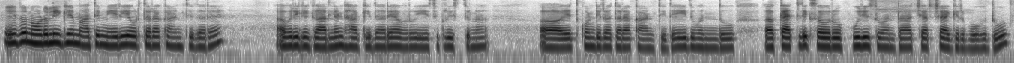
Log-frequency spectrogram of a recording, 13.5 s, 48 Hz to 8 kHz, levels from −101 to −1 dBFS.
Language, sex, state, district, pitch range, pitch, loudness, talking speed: Kannada, female, Karnataka, Bellary, 175-200 Hz, 185 Hz, -18 LUFS, 80 wpm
